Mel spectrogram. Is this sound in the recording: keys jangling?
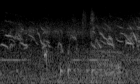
no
